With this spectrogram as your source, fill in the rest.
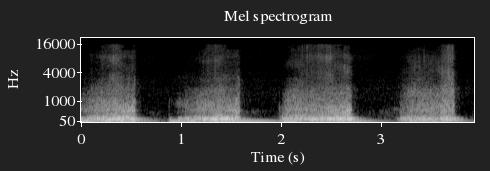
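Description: Long nails scratch and stroke the sides and top of a pink foam microphone windscreen. The result is four rough, muffled, low-heavy rubbing bursts with a soft whooshing texture, separated by brief pauses.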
